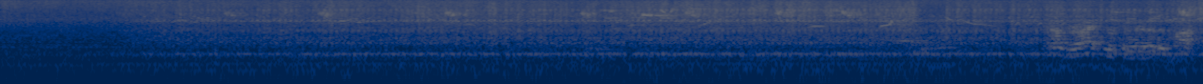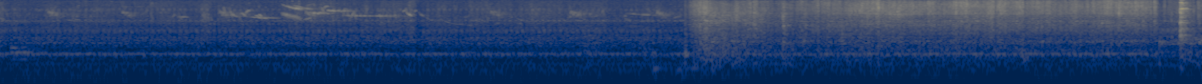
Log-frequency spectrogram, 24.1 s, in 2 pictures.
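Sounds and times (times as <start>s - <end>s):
steady low hum: 0.0s - 24.0s
small birds chirping: 1.6s - 18.9s
food frying in a pan: 18.9s - 24.0s.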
